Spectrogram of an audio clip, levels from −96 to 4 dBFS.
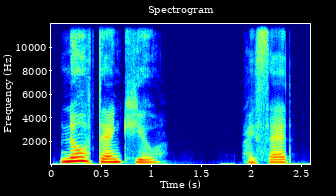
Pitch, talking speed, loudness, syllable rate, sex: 235 Hz, 115 wpm, -16 LUFS, 3.4 syllables/s, female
